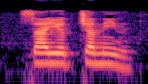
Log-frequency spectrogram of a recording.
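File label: "сайӧдчанін", Komi, female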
